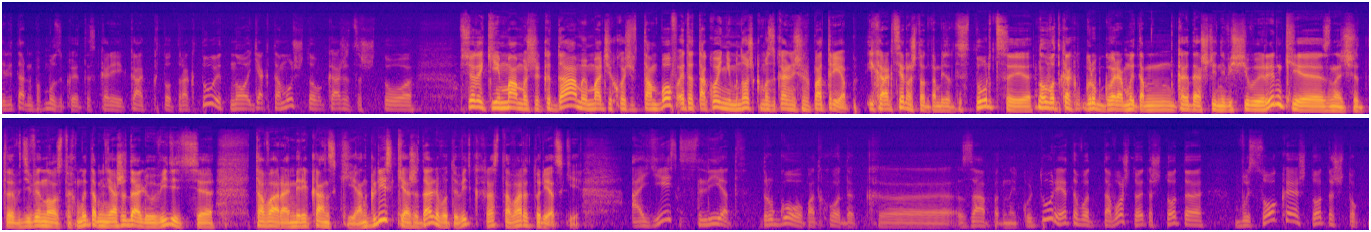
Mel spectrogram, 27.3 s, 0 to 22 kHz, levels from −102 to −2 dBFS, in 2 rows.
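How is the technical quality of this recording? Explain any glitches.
No glitches or system faults can be heard anywhere in the recording.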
